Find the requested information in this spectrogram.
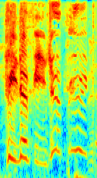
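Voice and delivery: high slow mimic; imitating. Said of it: "Le petit rire". (imitation moqueuse)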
